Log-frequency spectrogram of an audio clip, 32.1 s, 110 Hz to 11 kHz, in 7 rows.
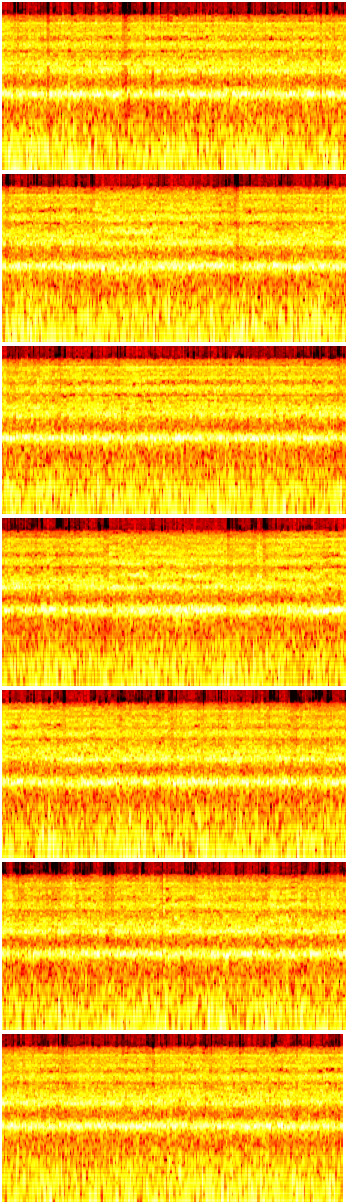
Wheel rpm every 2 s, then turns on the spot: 230, 230, 230, 220, 230, 230, 240, 230, 220, 230, 230, 230, 230, 230, 230, 230.
none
